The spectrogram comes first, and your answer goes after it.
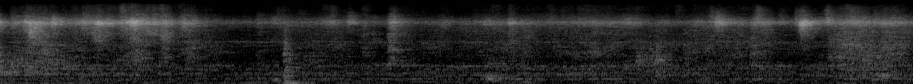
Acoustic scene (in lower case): restroom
